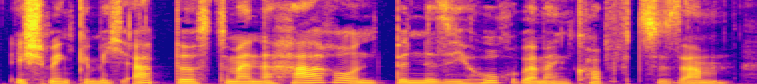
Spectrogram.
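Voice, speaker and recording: Woman narrator, first-person storybook reading, calm and even, slightly gravelly voice, dry close mic. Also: deep voice, normal speed, dry recording. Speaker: audiobook narrator.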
